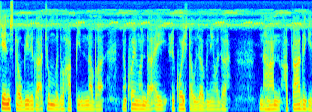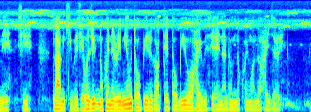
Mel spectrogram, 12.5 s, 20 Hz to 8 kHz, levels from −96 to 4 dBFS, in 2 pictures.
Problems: none marked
